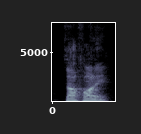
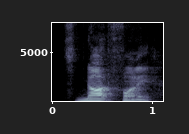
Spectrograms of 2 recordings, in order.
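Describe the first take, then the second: First: Said in the usual way. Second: Louder repeat, punching not; louder insistence. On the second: Real, not acted. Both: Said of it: "It's not funny anymore".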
